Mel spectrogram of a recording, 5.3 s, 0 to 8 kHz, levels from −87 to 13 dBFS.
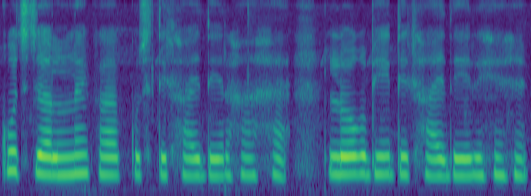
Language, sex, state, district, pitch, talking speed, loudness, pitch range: Hindi, female, Jharkhand, Palamu, 230 Hz, 160 wpm, -18 LUFS, 225-240 Hz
